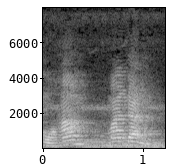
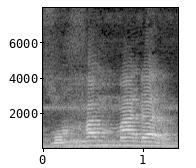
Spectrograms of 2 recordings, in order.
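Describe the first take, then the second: First: The word ends with an n sound. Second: The word ends with an r sound. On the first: The speaker calls it wrong. "Enggak boleh Muhammadan" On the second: The speaker calls it right. "wa asyhadu anna Muhammadar"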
